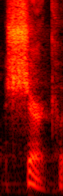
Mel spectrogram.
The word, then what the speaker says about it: shirk: is a sin called shirk. That's spelled the way we would say shirk responsibility, S-H-I-R-K.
